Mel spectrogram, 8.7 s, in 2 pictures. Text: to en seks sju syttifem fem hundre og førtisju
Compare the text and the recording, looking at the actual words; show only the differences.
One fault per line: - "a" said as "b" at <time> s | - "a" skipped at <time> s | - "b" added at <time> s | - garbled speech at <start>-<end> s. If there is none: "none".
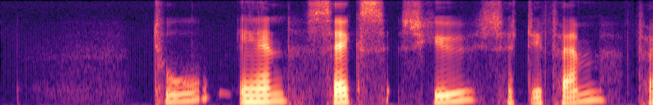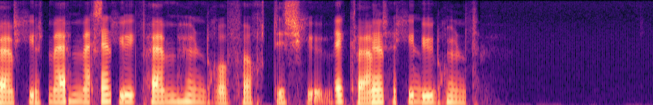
- garbled speech at 4.2-5.3 s
- garbled speech at 6.6-7.6 s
